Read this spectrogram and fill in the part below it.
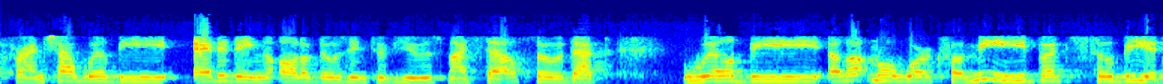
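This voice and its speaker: A woman speaking as an interview guest in a conversational, assertive and emphatic way. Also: medium pitch. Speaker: podcast producer, interview guest. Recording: dull, lo-fi radio-like audio.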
